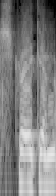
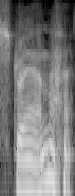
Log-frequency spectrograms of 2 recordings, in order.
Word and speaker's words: Strachan: It's not Strachan or Strachan, it's Strand.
